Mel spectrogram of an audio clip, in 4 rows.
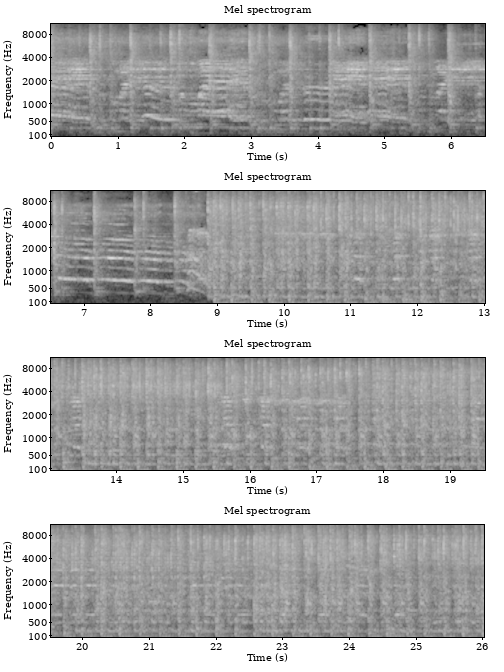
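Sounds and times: hand drums playing fast rhythm: 0.0s - 6.8s, 8.8s - 26.0s.

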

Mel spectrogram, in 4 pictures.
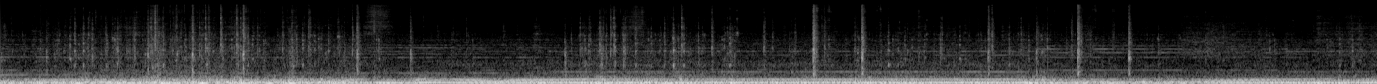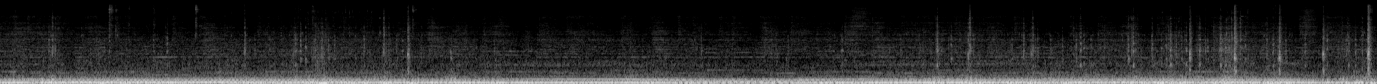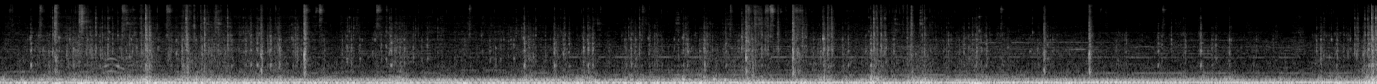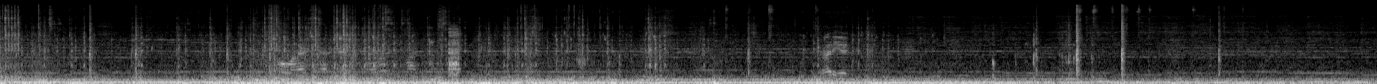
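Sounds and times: car engine drone from inside cabin: 0.0s - 55.0s
rattles and knocks: 0.0s - 55.0s.

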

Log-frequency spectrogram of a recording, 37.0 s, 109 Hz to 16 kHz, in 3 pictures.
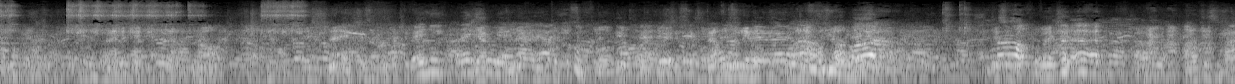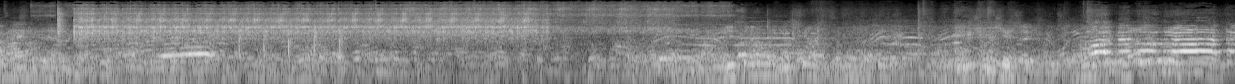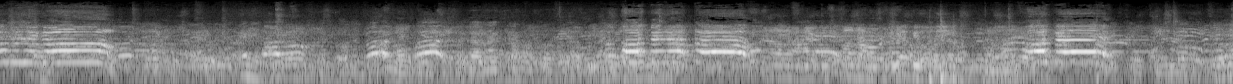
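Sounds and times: men chatting: 0.0s - 35.7s
faint voices: 0.0s - 37.0s.

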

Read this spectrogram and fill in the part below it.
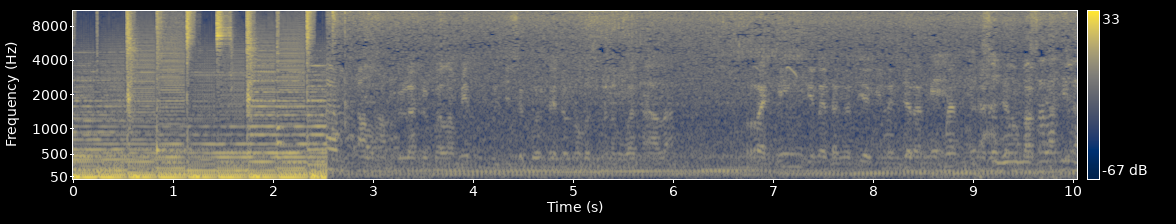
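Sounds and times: motorcycle engine humming: 0.0s - 10.0s.

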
